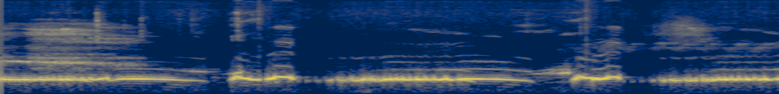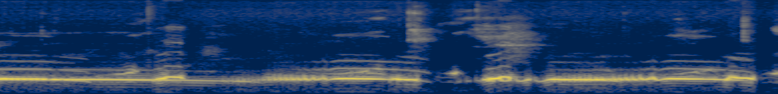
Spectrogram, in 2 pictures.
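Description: Puter pelung collared dove in full song (gacor): a run of long, drawn-out low coos, each held one to two seconds, broken by short upturned notes and brief pauses.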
